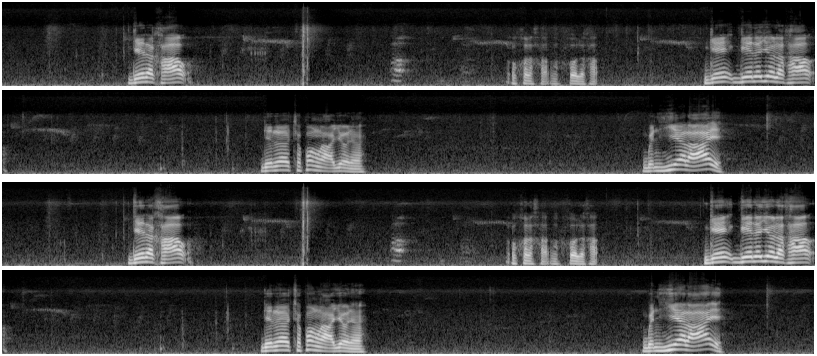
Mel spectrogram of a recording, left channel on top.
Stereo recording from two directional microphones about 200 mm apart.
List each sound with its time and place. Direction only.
1.3 s speech: 20° right (ahead or behind)
5.0 s a man's voice: 35° right (ahead or behind)
7.0 s a man's voice: 30° right (ahead or behind)
10.7 s a man's voice: 30° right (ahead or behind)
14.5 s speech: 30° right (ahead or behind)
